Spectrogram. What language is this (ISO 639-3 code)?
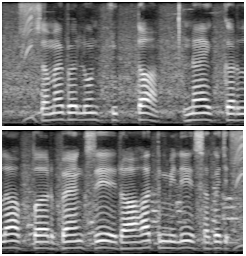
mai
